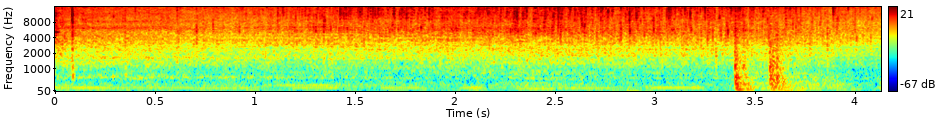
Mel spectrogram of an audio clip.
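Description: Shrimp frying in a pan, a steady close sizzle with a faint intermittent hum, then a couple of quick scraping stirs near the end.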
